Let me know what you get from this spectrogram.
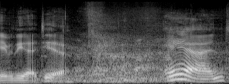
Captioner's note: laughter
